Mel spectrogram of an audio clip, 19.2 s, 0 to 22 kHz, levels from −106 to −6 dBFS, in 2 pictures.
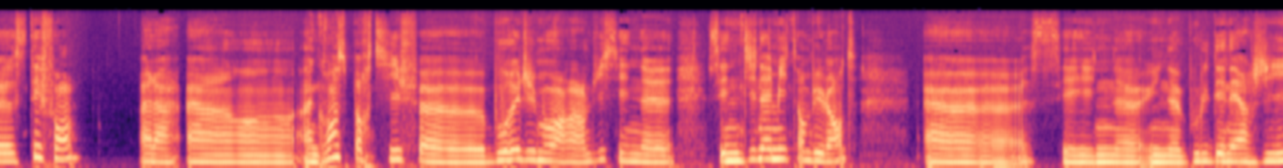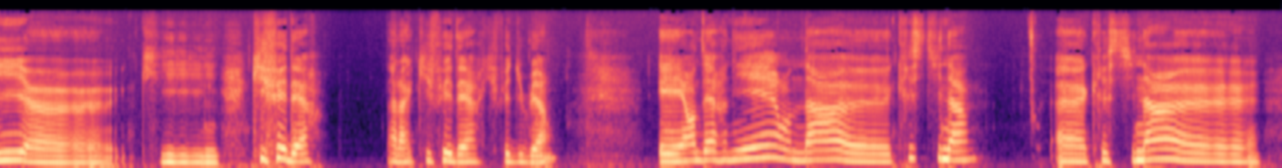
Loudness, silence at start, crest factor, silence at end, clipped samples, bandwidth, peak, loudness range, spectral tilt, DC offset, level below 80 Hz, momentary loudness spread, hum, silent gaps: -15 LUFS; 0 s; 12 dB; 0.15 s; under 0.1%; 16.5 kHz; -2 dBFS; 3 LU; -4.5 dB/octave; under 0.1%; -40 dBFS; 10 LU; none; none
